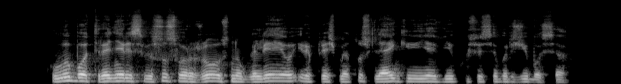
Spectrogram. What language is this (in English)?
Lithuanian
